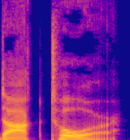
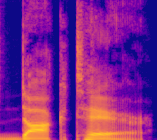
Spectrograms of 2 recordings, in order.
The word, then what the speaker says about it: doctor: It is not doctor. It is docter.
